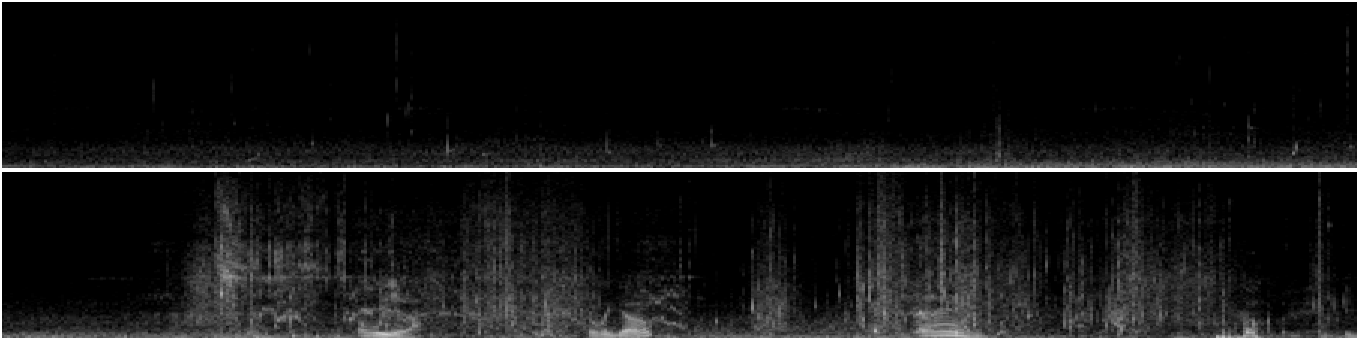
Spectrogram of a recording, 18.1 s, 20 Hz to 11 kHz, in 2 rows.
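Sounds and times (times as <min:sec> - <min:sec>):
small drips and clicks: 0:00.2 - 0:09.9
water lapping against kayak hull: 0:05.8 - 0:18.0.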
